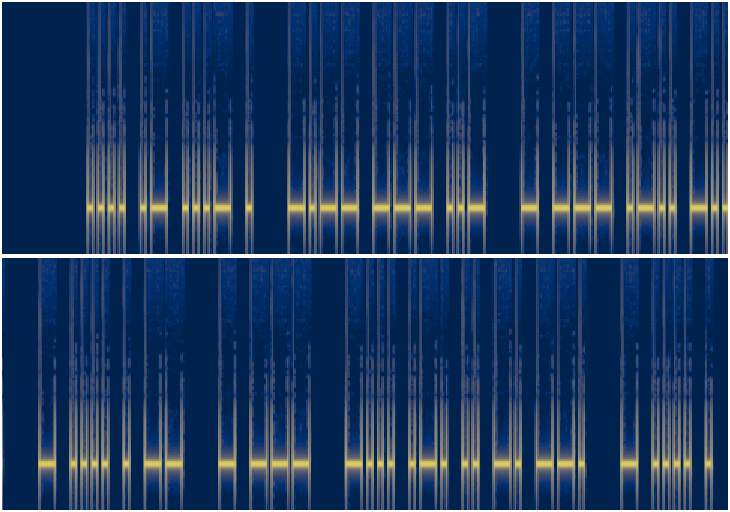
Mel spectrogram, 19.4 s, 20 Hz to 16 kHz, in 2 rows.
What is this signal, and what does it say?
Morse code, heard as a keyed tone, about 17 wpm, 700 Hz. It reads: HAVE YOU TOLD THEM TO BRING THE
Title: Sentences from Top 500 Words 17wpm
